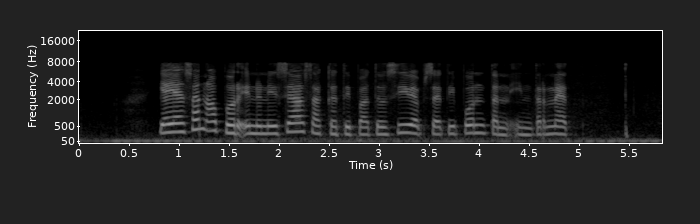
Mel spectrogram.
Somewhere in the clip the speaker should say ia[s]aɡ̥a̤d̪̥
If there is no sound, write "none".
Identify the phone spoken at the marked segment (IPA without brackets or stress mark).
s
